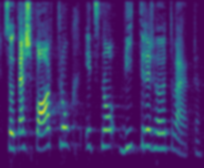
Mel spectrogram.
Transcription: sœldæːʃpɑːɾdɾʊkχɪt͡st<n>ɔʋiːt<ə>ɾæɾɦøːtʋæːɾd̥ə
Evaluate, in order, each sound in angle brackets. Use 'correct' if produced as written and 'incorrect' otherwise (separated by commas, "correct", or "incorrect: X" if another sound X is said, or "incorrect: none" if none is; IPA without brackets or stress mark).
correct, correct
